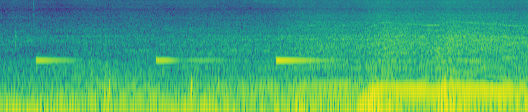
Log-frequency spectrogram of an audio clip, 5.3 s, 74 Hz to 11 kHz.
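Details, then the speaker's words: Used vehicle at dealer appraisal; chime pings, engine cranks, catches quickly and settles into an even, steady idle with no knocks, sounds good; check engine light shows P0411 secondary air injection code; normal idle. "Motor sounds good."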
